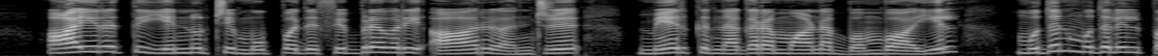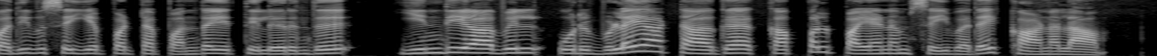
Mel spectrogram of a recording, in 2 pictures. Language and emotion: Tamil, neutral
